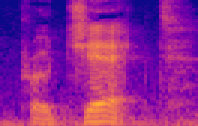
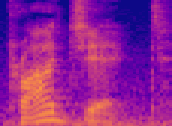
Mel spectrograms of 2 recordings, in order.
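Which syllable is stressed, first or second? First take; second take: second; first. First: The stress is on the second syllable. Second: The stress is on the first syllable. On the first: It is a verb meaning to push out. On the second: It is a noun meaning a task to do.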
